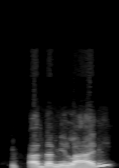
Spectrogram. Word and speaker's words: Ifádámiláre: E hoje a gente convidou a ou a Ifada Milara, e aí me ajuda a pronunciar, Lou, o segundo nome? Ifada Milari.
